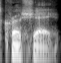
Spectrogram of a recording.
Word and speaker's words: crochet: Listen, the only Maurice Green I know is the track star for the United States, not Maurice the Crotchet Boss Green. So, dude, that public school system just. – Hey. – Whoa. Yeah, I believe it was crochet, is how you pronounce that.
